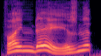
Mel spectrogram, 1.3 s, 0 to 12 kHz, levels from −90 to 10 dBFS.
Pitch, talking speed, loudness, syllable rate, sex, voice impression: 200 Hz, 190 wpm, -14 LUFS, 3.5 syllables/s, male, masculine, old, powerful, slightly bright, muffled, raspy, mature, wild, lively, slightly strict, slightly intense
